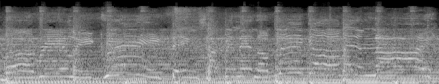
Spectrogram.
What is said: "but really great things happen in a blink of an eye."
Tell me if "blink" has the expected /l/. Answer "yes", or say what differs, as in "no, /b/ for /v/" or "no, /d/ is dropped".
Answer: no, /l/ is dropped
